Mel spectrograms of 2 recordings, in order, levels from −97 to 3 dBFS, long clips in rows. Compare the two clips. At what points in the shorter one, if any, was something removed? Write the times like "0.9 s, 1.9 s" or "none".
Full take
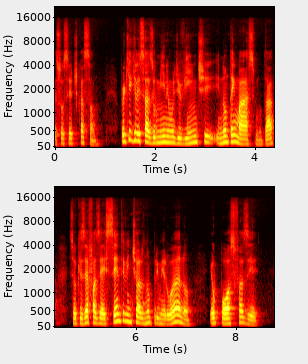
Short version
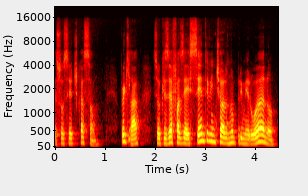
1.4 s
